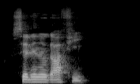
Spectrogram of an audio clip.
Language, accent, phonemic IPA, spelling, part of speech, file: French, France, /se.le.nɔ.ɡʁa.fi/, sélénographie, noun, LL-Q150 (fra)-sélénographie.wav
- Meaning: selenography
